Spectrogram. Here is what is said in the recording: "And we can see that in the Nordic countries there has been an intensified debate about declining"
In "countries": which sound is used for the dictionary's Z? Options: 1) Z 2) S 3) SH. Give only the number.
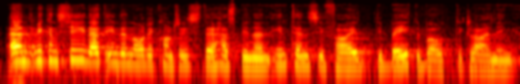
2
